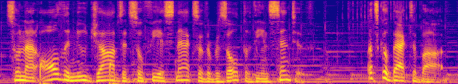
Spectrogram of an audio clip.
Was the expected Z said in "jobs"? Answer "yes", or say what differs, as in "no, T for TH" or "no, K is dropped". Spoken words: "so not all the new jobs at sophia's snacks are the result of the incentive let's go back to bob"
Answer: yes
